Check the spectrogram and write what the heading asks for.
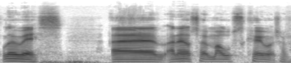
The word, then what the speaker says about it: Lewes: One being Lewes, which I've heard a lot of time called Lewes, and it's like, oh, Lewes, no, it's Lewes.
